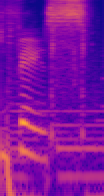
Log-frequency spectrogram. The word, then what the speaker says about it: vase: How do I pronounce I pronounce it as vase? I I know it's I know there's like a alternate pronunciation called like Vasi, but like um No, no, no, no, no, wait. What? No, no one pronounced it at Vosi, but like Vos. Yeah, I know some people pronounce it like Vos and I'm like what?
